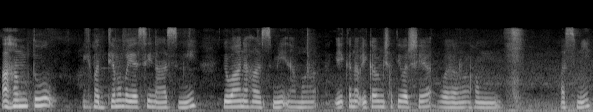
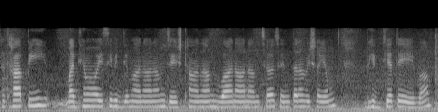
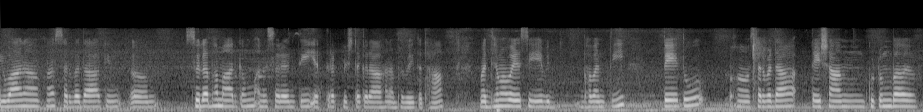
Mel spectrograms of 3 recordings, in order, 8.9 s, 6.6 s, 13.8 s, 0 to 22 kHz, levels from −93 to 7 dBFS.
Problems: none marked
